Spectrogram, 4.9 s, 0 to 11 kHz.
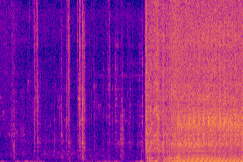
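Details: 1998 JCB 208s (1CX) diesel backhoe loader after injector pump rebuild and new ignition switch: quiet clicks, catches at about three seconds and settles straight into a steady, even idle; healthy start.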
